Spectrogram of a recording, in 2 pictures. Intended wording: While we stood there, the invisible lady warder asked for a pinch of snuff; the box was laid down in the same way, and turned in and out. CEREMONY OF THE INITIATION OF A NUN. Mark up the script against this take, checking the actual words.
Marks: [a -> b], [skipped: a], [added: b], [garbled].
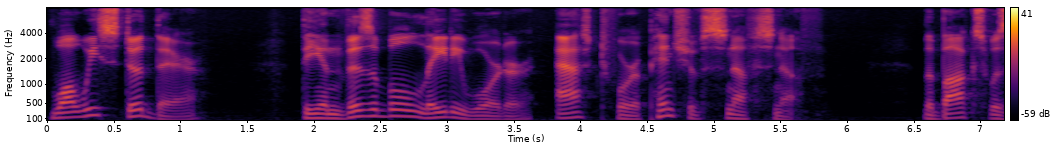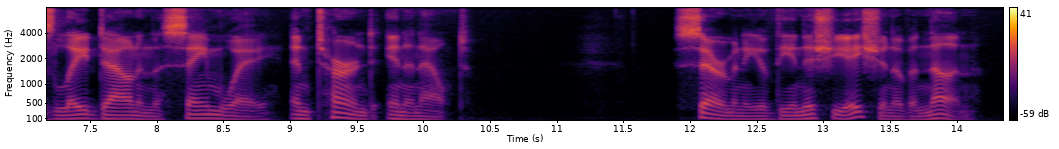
While we stood there, the invisible lady warder asked for a pinch of snuff; [added: snuff] the box was laid down in the same way, and turned in and out. CEREMONY OF THE INITIATION OF A NUN.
